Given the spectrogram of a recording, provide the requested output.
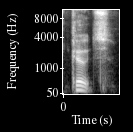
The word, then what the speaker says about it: Coots: Coots, Daniel's father, and he's told us that Coots is pronounced like boots, only with a K. Coots.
